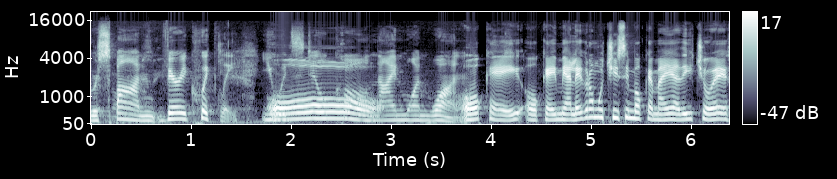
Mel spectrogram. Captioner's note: Hablando ingl\s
